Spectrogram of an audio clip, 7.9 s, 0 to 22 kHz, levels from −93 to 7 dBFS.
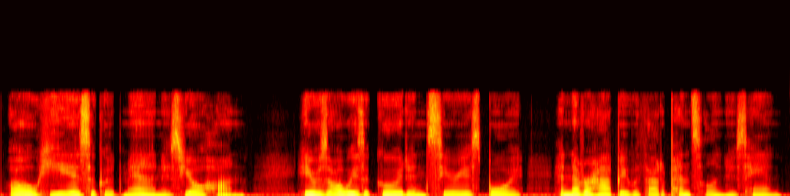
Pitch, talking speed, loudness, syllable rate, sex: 180 Hz, 190 wpm, -18 LUFS, 4.5 syllables/s, female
